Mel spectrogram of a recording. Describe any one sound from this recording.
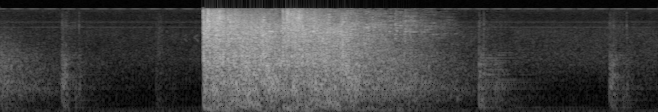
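A glass tank shatters and liquid splashes out.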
